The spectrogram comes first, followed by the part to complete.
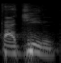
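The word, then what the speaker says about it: חיל: y y él se escribe ágil y se pronuncia cahill esta palabra literalmente significa fuerza poder eficiencia riqueza capacidad fuerza poder fuerza eficiencia o capacidad eso es lo que significa cahill esta palabra caijing en cierta forma la la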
